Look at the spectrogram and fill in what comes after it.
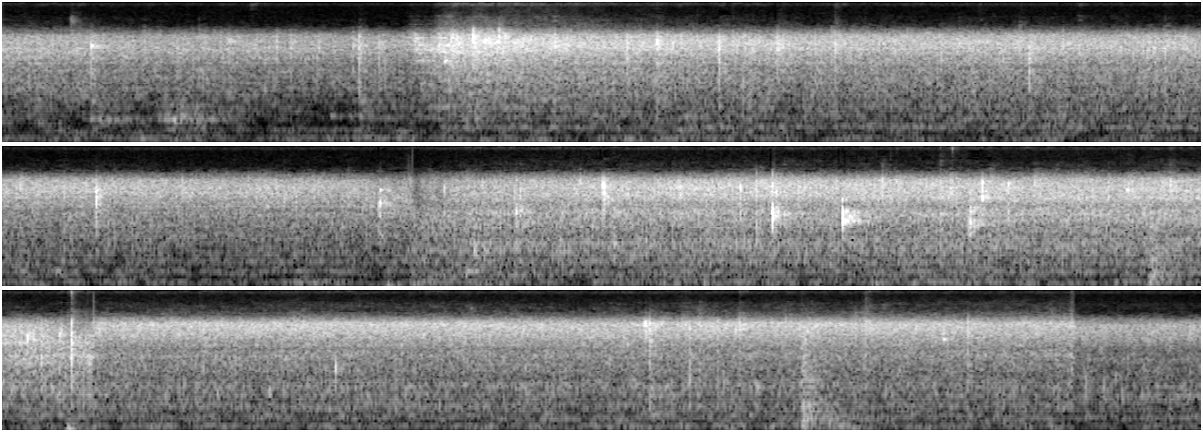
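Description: Batter-coated potato wedges frying in hot oil in a nonstick pan: a steady sizzle that grows louder about two seconds in, with scattered small pops and crackles.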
